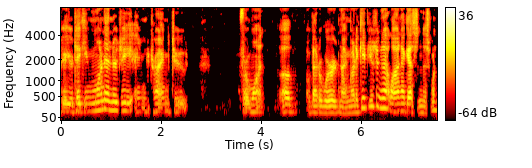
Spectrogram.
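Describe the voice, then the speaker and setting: Using lively intonation, a man with a fairly high pitch talks at a fairly quick pace, broken by long, frequent pauses. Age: 60s. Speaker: spiritual teacher on energy and astrology. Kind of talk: casual monologue to camera.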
